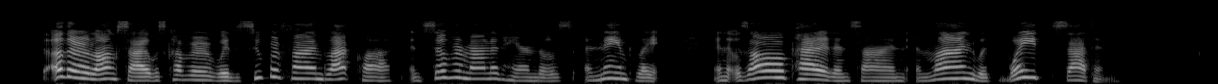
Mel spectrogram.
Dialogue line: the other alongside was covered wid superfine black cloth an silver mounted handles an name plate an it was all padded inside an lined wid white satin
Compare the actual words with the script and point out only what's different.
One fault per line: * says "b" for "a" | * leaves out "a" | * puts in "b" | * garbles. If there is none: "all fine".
all fine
